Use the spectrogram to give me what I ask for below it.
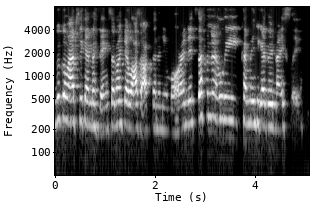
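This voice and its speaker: Talking at a very fast pace, a woman with an American accent and a fairly high pitch shows ordinary pitch variation. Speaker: chef and cookbook author. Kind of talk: interview.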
